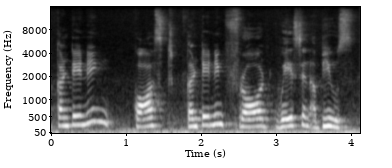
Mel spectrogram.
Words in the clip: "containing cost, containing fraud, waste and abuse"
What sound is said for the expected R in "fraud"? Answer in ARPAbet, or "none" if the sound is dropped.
R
